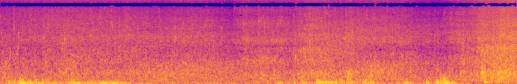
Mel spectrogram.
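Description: Wind gusting against the microphone over the rush of sea surf, with a louder swell of surf about seven seconds in.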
